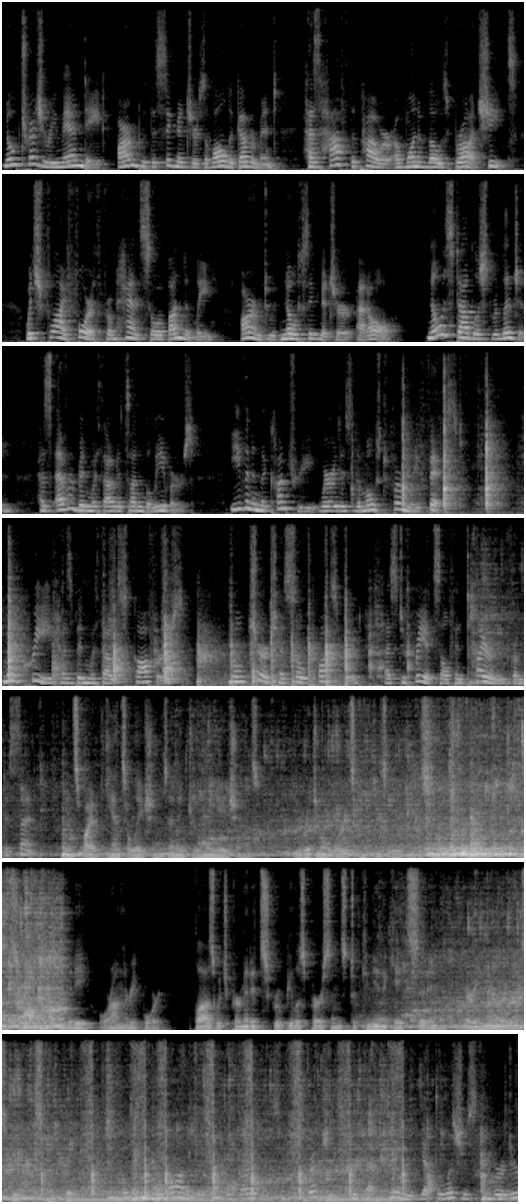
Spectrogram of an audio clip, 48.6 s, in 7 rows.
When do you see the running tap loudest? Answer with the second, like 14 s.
34 s.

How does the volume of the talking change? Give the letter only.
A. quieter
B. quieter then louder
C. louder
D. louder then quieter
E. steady
E.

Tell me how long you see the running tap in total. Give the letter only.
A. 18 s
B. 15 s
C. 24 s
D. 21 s
A.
